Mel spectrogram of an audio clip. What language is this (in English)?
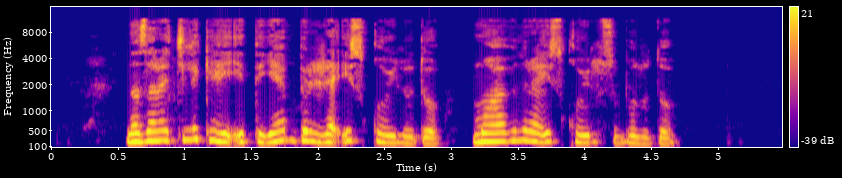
Uyghur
